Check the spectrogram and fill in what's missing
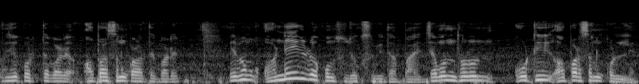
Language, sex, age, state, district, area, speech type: Bengali, male, 30-45, West Bengal, Purba Bardhaman, urban, spontaneous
